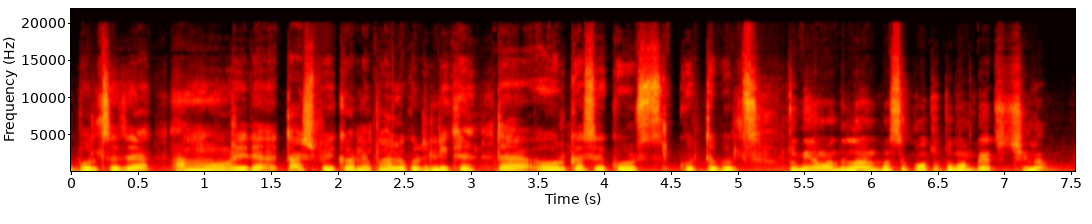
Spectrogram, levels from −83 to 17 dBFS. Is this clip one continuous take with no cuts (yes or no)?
yes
